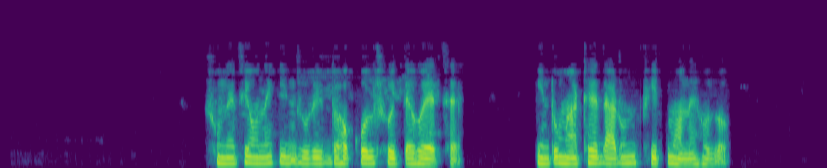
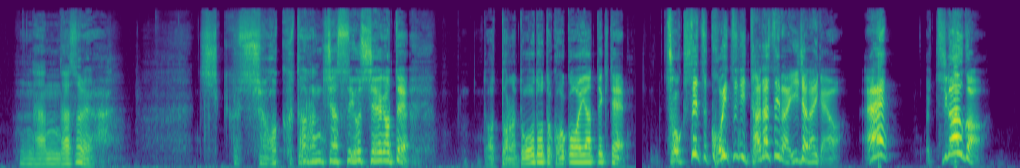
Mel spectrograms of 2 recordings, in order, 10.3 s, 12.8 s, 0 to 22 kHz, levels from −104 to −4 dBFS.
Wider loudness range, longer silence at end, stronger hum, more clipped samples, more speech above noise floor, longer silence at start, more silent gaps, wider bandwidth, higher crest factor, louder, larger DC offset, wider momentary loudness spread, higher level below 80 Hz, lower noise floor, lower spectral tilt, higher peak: second, 5 LU vs 10 LU; first, 1.25 s vs 0.5 s; neither; neither; first, over 69 dB vs 39 dB; first, 2.6 s vs 0.25 s; first, 6.29-6.35 s, 6.54-6.68 s vs 7.94-8.03 s; second, 4.2 kHz vs 17 kHz; about the same, 18 dB vs 20 dB; about the same, -22 LUFS vs -22 LUFS; neither; second, 7 LU vs 18 LU; about the same, -62 dBFS vs -66 dBFS; first, under -90 dBFS vs -62 dBFS; first, -11.5 dB/octave vs -2.5 dB/octave; about the same, -6 dBFS vs -4 dBFS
